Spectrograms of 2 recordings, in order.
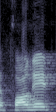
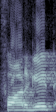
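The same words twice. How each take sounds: First: Forget said 'faw-get', R dropped; silent R. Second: Forget with a full R, 'for-get'; R sounded. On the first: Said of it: "थोड़ा आर silent होता है". (forget में र silent) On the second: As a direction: pronounce the R in forget. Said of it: "ऐसे नहीं बोलते". (forget में र पूरा बोलते हुए) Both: Shown as a demonstration.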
